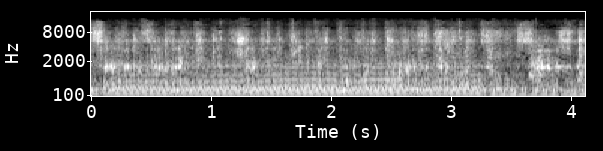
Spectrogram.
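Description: A bass-boosted hip-hop track played loud through a small bare woofer driver: a heavy, held bass note under a beat. The bass drops to a lower note a little past three seconds in.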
